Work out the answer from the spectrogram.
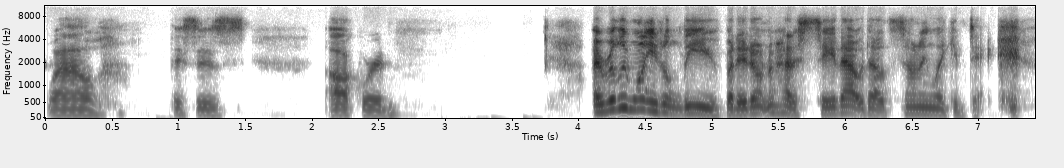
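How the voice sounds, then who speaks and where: A woman's voice: low voice, lively intonation, moderate pace, pauses often, dry recording. Lady playing smug casual bachelor guy in his 40s, evasive, dry slightly muffled sound. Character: smug, evasive handsome man in his forties.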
